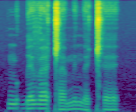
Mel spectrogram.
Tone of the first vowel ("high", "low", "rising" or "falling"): high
